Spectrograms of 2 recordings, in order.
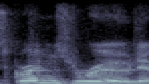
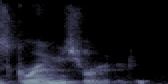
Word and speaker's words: Grimsrud: It's Grimsrud. Everybody wants to say Rudd because they don't want to say rude, but it is Grimsrud.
